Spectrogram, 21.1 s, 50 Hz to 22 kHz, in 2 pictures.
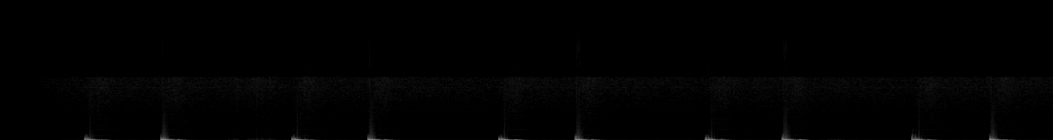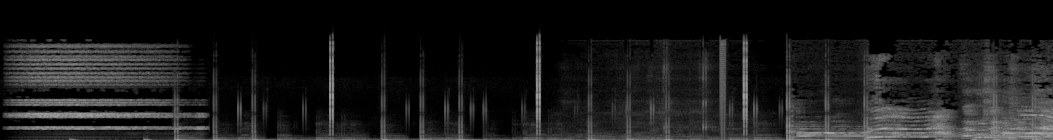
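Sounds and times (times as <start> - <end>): heartbeat thumps: 0.8 - 1.9, 2.9 - 4.0, 5.0 - 6.0, 7.0 - 8.2, 9.1 - 10.2, 14.3 - 19.4, 20.4 - 21.0.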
